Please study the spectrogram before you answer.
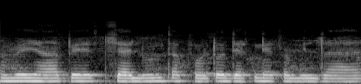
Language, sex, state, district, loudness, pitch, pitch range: Hindi, male, Punjab, Kapurthala, -16 LUFS, 145 Hz, 145-150 Hz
